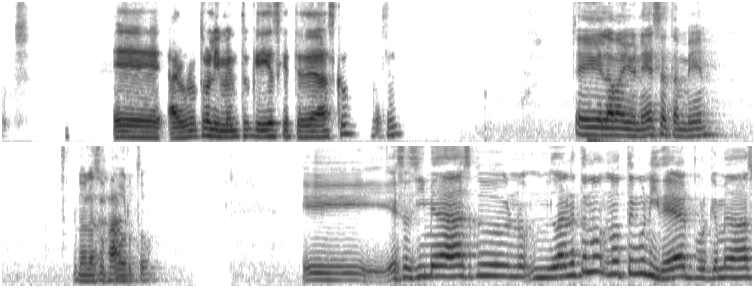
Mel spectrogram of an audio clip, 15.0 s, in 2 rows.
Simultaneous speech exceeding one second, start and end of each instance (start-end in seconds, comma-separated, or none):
none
